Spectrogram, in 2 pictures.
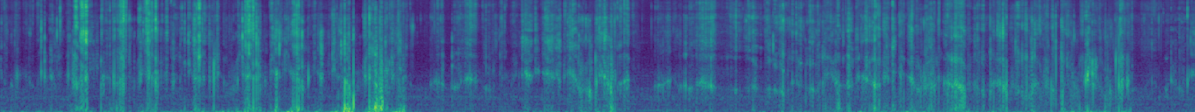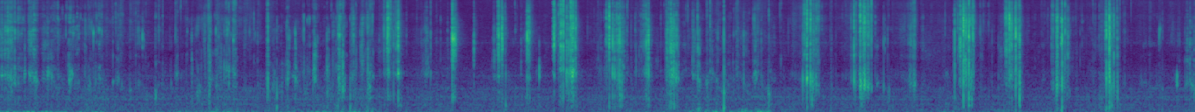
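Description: A corgi chewing and crunching raw food up close, with wet chomps and crunchy bites. Near the end the chomps come in a steady run of sharp bites, about two a second.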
